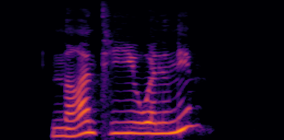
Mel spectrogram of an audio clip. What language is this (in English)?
Kabyle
